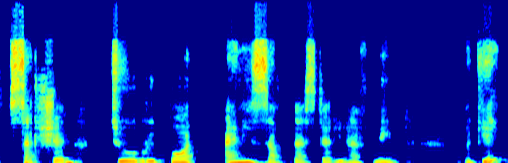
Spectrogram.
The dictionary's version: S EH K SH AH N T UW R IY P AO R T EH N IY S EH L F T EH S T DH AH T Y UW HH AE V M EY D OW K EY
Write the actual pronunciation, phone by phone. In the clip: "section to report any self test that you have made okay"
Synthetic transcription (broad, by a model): S EH K SH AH N T UW R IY P AO T EH N IY S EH F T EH S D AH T Y UW HH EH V M EY D OW K EY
